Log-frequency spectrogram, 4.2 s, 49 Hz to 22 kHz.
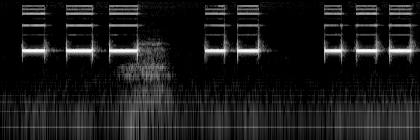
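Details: Warn ProVantage 3500 winch (customer reports it won't spool in or out; contactor block replaced without change; intermittent fault, green wire suspected) wiring continuity test: clean high-pitched beeps in short bursts each time the probes touch; wire shows good continuity.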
